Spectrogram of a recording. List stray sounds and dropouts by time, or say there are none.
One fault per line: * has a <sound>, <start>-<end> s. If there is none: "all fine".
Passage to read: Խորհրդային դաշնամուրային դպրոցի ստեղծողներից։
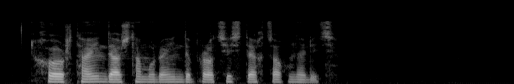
all fine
